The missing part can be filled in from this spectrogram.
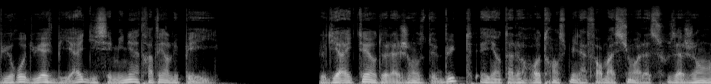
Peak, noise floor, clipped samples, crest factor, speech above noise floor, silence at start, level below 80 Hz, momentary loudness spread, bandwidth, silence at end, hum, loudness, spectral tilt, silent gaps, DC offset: -6 dBFS; under -90 dBFS; under 0.1%; 18 dB; over 68 dB; 0 s; -32 dBFS; 6 LU; 15.5 kHz; 0 s; none; -24 LUFS; -6.5 dB/octave; none; under 0.1%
